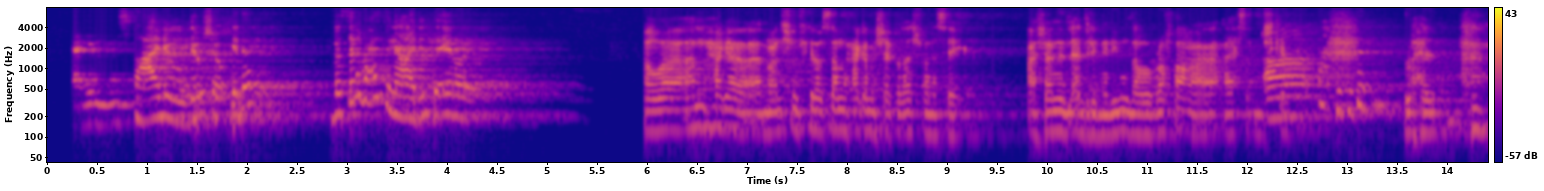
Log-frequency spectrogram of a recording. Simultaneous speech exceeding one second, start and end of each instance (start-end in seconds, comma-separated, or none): none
